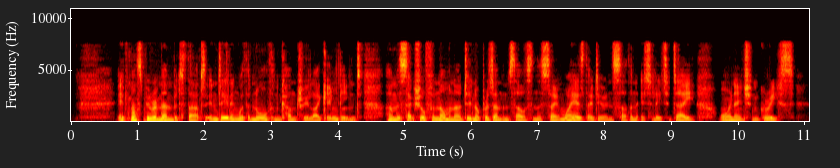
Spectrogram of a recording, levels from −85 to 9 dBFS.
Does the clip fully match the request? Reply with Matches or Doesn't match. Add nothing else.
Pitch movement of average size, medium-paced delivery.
Matches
